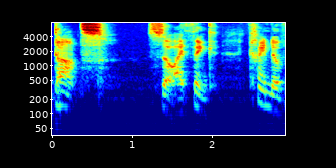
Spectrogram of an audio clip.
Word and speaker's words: D.H.A.R.N.T.Z.: It is spelled D.H.A.R.N.T.Z, but pronounced dance.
